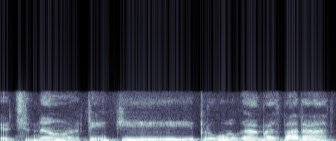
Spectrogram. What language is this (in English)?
Portuguese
